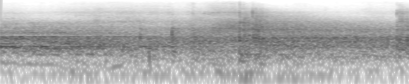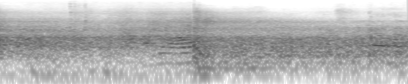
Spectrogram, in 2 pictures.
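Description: Ice rink ambience: indistinct voices of hockey players with a few sharp knocks, one about halfway through and a small cluster near the end.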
